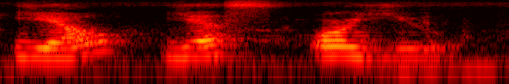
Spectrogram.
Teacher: And the next one is palatal approximant. The sound is made by the middle of the tongue, almost touching the palate. Nah, kalau palatal ini keluarnya dari lidah bagian tengah dan langit-langit atas, tapi tidak tersentuh, hanya mendekati.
